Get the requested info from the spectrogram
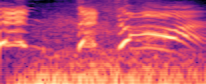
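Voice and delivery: loud yelling. Calling through a closed door, demanding it be opened: yelling. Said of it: "Stop yelling".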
